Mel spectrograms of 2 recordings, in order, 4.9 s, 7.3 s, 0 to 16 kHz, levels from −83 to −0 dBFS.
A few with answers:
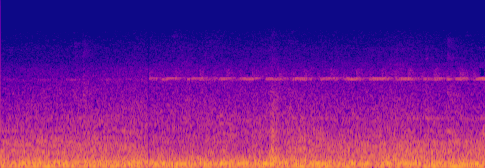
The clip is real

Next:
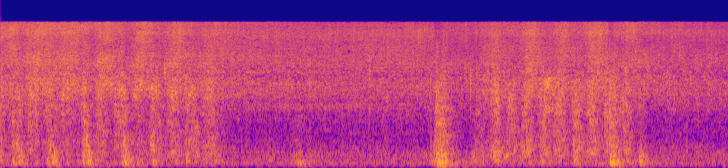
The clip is real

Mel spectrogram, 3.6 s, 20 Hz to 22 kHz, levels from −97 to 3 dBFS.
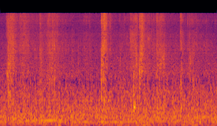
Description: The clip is fake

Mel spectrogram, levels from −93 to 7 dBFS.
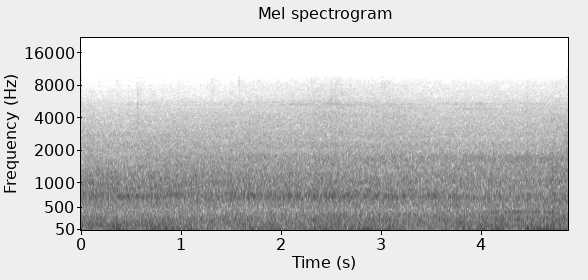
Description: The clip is real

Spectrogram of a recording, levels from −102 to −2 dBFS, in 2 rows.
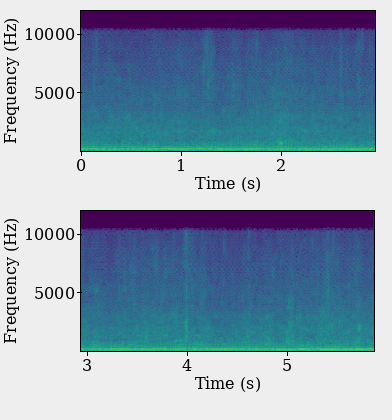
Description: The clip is fake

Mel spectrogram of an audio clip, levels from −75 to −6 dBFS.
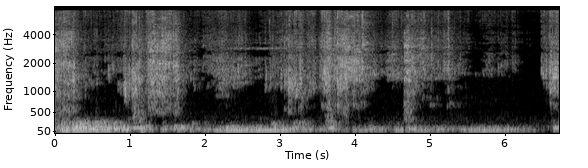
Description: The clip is real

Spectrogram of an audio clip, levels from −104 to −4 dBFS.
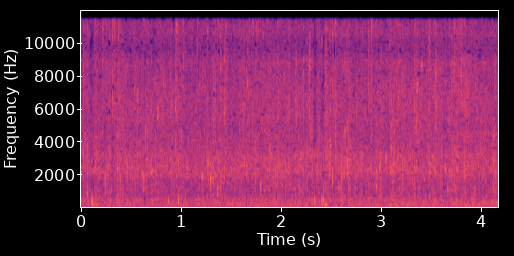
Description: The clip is real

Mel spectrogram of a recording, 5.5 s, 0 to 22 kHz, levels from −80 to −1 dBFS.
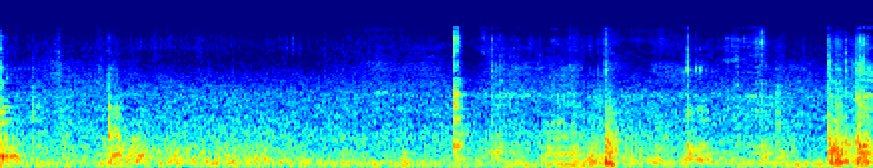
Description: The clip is real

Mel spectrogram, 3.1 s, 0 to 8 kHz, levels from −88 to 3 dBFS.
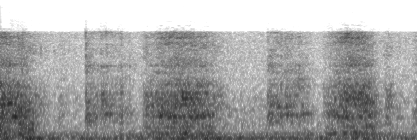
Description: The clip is fake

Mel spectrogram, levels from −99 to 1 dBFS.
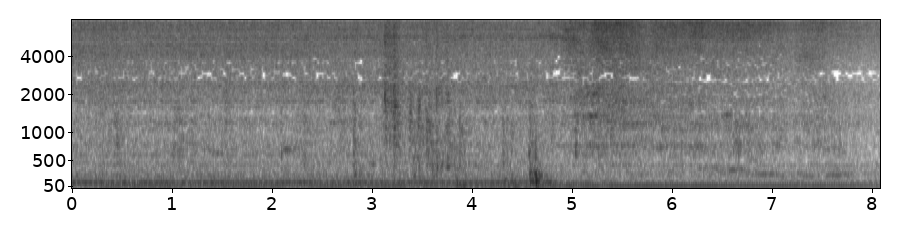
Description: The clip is real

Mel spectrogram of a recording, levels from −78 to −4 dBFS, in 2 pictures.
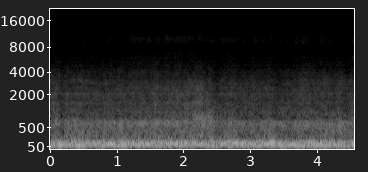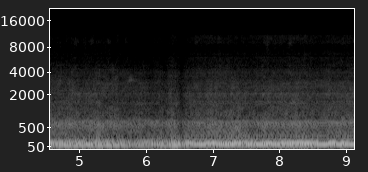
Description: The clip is fake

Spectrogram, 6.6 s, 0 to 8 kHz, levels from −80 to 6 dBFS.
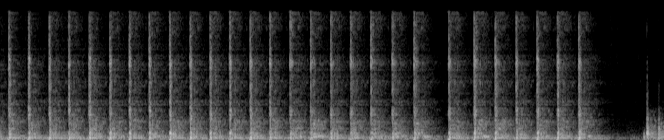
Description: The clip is fake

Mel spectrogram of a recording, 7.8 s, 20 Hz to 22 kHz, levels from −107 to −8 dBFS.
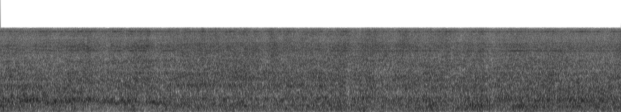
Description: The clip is real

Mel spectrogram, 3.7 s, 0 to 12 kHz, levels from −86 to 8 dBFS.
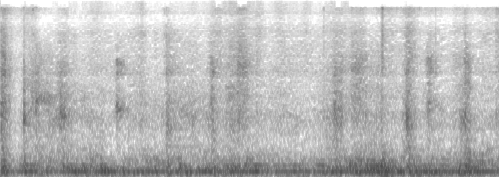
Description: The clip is fake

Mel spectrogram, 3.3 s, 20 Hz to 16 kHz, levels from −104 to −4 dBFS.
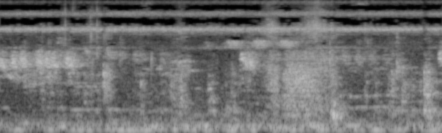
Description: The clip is real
